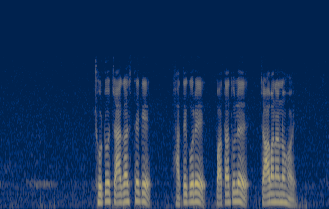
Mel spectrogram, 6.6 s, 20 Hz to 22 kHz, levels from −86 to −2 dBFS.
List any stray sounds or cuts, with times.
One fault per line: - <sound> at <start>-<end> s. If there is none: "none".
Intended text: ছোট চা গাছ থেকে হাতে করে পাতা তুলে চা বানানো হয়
none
